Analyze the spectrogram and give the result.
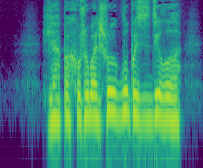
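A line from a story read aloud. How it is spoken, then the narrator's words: Frightened. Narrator (Russian): испуганно произнесла она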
